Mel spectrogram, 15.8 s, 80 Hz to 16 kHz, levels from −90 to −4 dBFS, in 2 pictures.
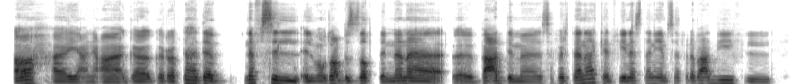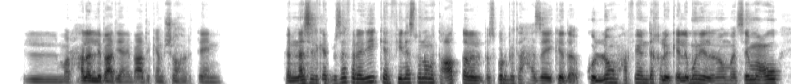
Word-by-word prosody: آه، 145 Hz, +1 st, +6 dB
ح 110 Hz, -, -10 dB
يعني 105 Hz, -2 st, 0 dB
ع 100 Hz, +1 st, +1 dB
ج -, -, -10 dB, 0.2 s
جربتها 120 Hz, +4 st, 0 dB
ده 120 Hz, -3 st, +2 dB, 0.2 s
بنفس 150 Hz, +2 st, 0 dB
الأ 125 Hz, -5 st, +2 dB
الموضوع 115 Hz, +5 st, +1 dB
بالضبط، 120 Hz, -1 st, -1 dB
إن 110 Hz, +2 st, -2 dB
أأ -, -, +3 dB
أنا 120 Hz, -3 st, +2 dB, 0.3 s
بعد 120 Hz, +1 st, +3 dB
ما 105 Hz, -1 st, -4 dB
سافرت 125 Hz, +4 st, -7 dB
أنا، 145 Hz, +5 st, +2 dB
كان 170 Hz, -8 st, -5 dB
في 125 Hz, +3 st, -1 dB
ناس 125 Hz, 0 st, -3 dB
تانية 130 Hz, 0 st, -6 dB
مسافرة 125 Hz, +2 st, -9 dB
بعدي 135 Hz, +1 st, -1 dB
في 130 Hz, -, -22 dB
ال 100 Hz, -2 st, -9 dB, 0.4 s
في 105 Hz, -, -23 dB
المرحلة 105 Hz, +3 st, -1 dB
اللي 115 Hz, -2 st, +5 dB
بعدي، 110 Hz, -, +3 dB
يعني 100 Hz, -1 st, -6 dB
بعد 100 Hz, 0 st, 0 dB
كام 110 Hz, -1 st, -8 dB
شهر 110 Hz, +1 st, -8 dB
تاني، 95 Hz, -3 st, -9 dB, 0.6 s
فالناس 130 Hz, +4 st, +3 dB
اللي 150 Hz, -, -2 dB
كانت 155 Hz, -2 st, -4 dB
مسافرة 175 Hz, +2 st, +2 dB
دي 190 Hz, +4 st, +4 dB
كان 170 Hz, -6 st, -2 dB
في 160 Hz, +3 st, +1 dB
ناس 170 Hz, +2 st, -1 dB
منهم 175 Hz, -1 st, +3 dB
اتعطل 155 Hz, -3 st, +1 dB
الباسبور 130 Hz, +3 st, 0 dB
بتاعها 140 Hz, -2 st, -8 dB
زيي 125 Hz, 0 st, +3 dB
كده، -, -, 0 dB
كلّهم 165 Hz, +7 st, +3 dB
حرفيًا 155 Hz, +2 st, -4 dB
دخلوا 150 Hz, -3 st, +2 dB
يكلموني، 125 Hz, +4 st, +2 dB
لأن 120 Hz, -, +2 dB
هُم 130 Hz, 0 st, -4 dB
سمعوا 145 Hz, +4 st, +3 dB
125 Hz, 210 wpm, -23 LUFS, 110-145 Hz, 0.6 s, آه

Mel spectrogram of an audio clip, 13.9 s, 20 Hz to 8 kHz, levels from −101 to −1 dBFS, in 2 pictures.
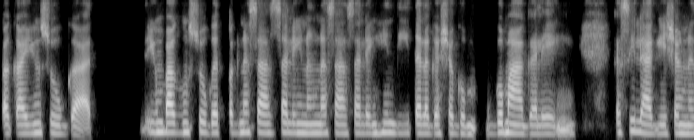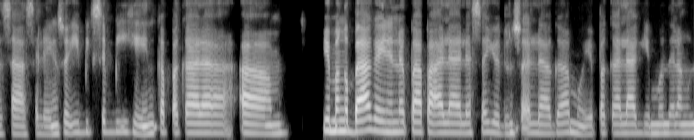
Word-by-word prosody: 'pagka 185 Hz, 0 st, 0 dB
'yong 195 Hz, +2 st, -3 dB
sugat, 175 Hz, -3 st, -1 dB, 0.4 s
'yong 210 Hz, 0 st, -3 dB
bagong 200 Hz, 0 st, +3 dB
sugat, 200 Hz, -2 st, -2 dB
'pag 205 Hz, -, -5 dB
nasasaling 200 Hz, -1 st, -1 dB
nang 190 Hz, 0 st, -2 dB
nasasaling 185 Hz, 0 st, -3 dB
hindi 190 Hz, -2 st, -6 dB
talaga 185 Hz, -1 st, -1 dB
siya 185 Hz, 0 st, 0 dB
gum 180 Hz, -1 st, -5 dB
gumagaling. 175 Hz, -, -1 dB, 0.4 s
Kasi 205 Hz, +3 st, -3 dB
lagi 180 Hz, -3 st, 0 dB
siyang 185 Hz, 0 st, 0 dB
nasasaling. 175 Hz, 0 st, -2 dB
So 200 Hz, -, -2 dB
ibig 205 Hz, +2 st, -5 dB
sabihin 205 Hz, -5 st, -1 dB
kapagka, 195 Hz, -2 st, +2 dB
um, 185 Hz, -1 st, +3 dB, 0.4 s
'yong 235 Hz, -, +5 dB
mga 225 Hz, -, +4 dB
bagay 230 Hz, +2 st, +8 dB
na 210 Hz, 0 st, 0 dB
nagpapaalala 200 Hz, -2 st, +3 dB
sa 200 Hz, +1 st, -1 dB
'yo 200 Hz, -3 st, -5 dB
doon 185 Hz, +2 st, -6 dB
sa -, -, 0 dB
alaga 190 Hz, +1 st, -2 dB
mo, 200 Hz, -3 st, -5 dB
eh, 170 Hz, +1 st, -8 dB
pagka 190 Hz, -1 st, -3 dB
lagi 190 Hz, -1 st, -2 dB
mo 185 Hz, -, -4 dB
na 190 Hz, 0 st, -5 dB
lang 185 Hz, 0 st, -4 dB
190 Hz, 175 wpm, -24 LUFS, 185-200 Hz, 0.4 s, bagay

